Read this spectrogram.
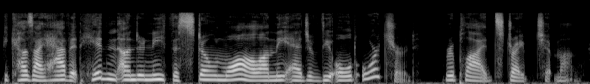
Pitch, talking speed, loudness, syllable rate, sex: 200 Hz, 195 wpm, -17 LUFS, 5.4 syllables/s, female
